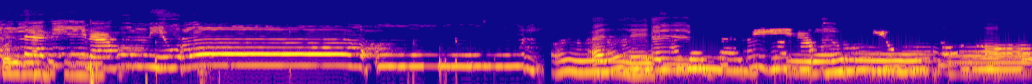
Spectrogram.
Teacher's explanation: মাদের হরফের পরের হরফে ওয়াকফ হচ্ছে তিন আলিফ টেনে পড়তে হবে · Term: মাদ্দে আরজি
